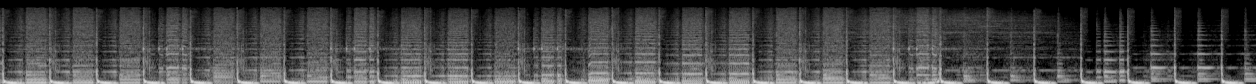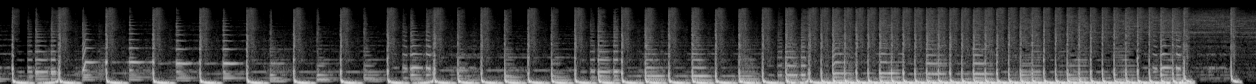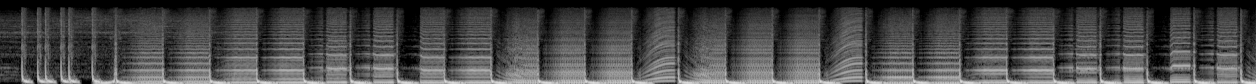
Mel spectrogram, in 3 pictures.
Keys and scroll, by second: 12.4 Escape, 14.1 alt+super+z, 14.9 alt+super+z, 16.0 alt+super+z, 17.3 super+t, 32.9 super+z.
